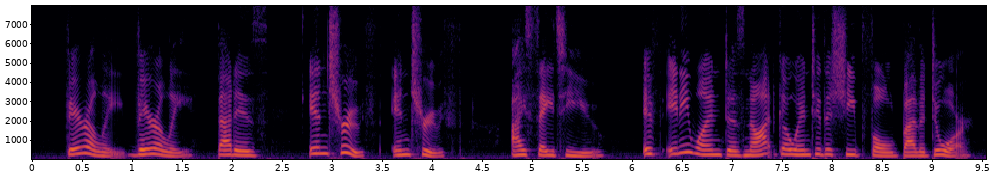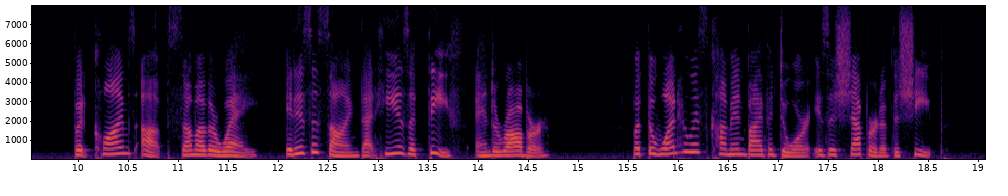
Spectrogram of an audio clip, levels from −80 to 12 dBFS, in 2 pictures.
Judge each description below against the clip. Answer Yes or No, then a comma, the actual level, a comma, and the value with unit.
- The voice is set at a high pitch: Yes, high, 240 Hz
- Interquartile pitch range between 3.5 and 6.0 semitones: Yes, average, 4.7 semitones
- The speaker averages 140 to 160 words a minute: No, average, 180 wpm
